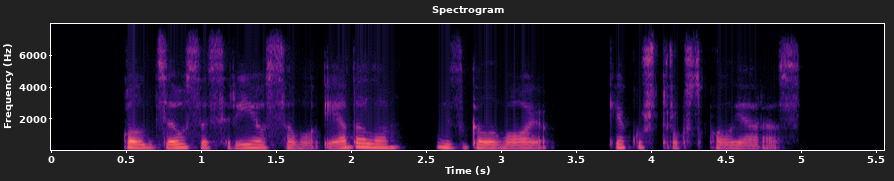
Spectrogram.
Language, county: Lithuanian, Klaipėda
